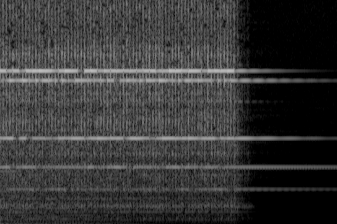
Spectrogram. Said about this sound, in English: But then they got a hint. A phone call.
